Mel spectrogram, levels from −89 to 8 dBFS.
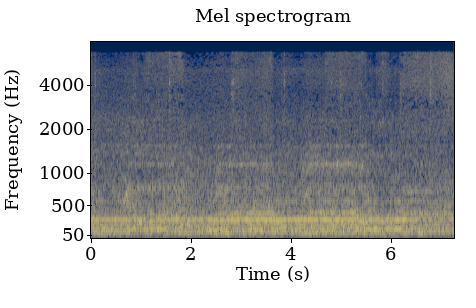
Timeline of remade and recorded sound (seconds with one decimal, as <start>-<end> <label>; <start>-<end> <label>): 0.0-0.8 recorded; 0.8-1.5 remade; 1.5-5.3 recorded; 5.3-6.2 remade; 6.2-7.3 recorded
